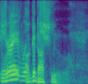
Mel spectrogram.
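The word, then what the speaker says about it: Shohreh Aghdashloo: I always get this lady's name wrong. Shore Agdashlu. Okay, Shore Agadashlu.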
